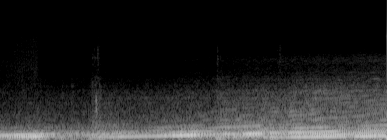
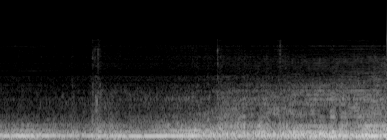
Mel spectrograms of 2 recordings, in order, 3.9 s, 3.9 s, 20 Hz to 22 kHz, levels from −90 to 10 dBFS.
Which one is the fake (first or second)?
second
